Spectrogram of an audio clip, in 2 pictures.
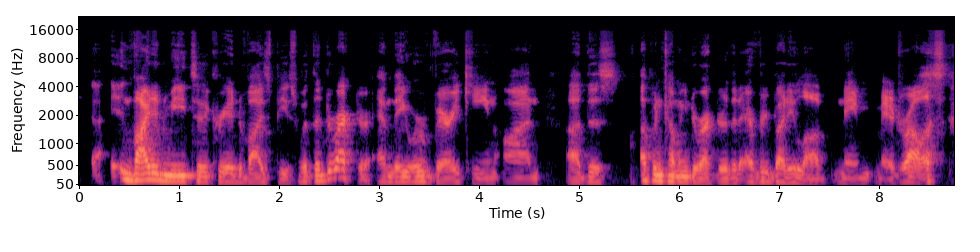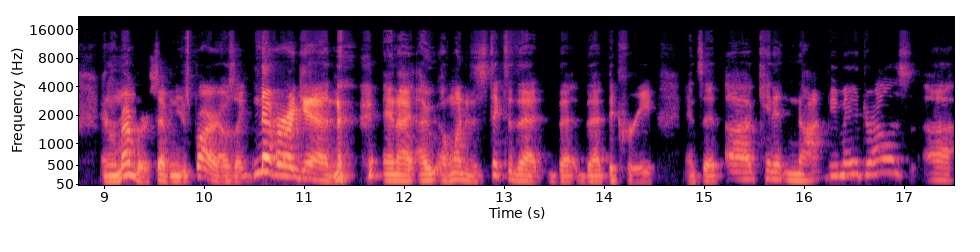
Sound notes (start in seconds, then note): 11.2 laughs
